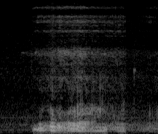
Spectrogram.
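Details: Sleeping German Shepherd Nika giving one long, low, gravelly snore lasting well over a second, steady and rough, then fading into quiet breathing; a woman's voice follows, asking whether she is snoring.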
